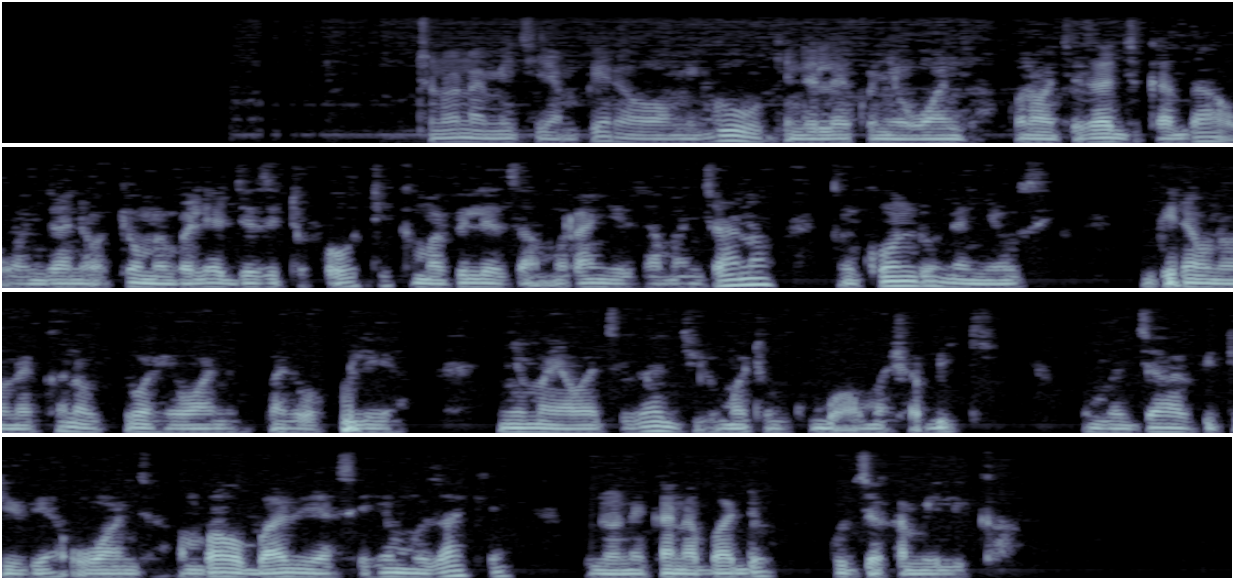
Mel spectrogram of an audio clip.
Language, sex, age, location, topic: Swahili, male, 25-35, Nakuru, government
